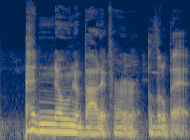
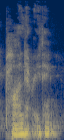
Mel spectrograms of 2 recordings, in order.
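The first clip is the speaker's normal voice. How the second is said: whisper; 5 semitones lower, 8 dB quieter than usual. Retold or imitated. Furniture all gone.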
